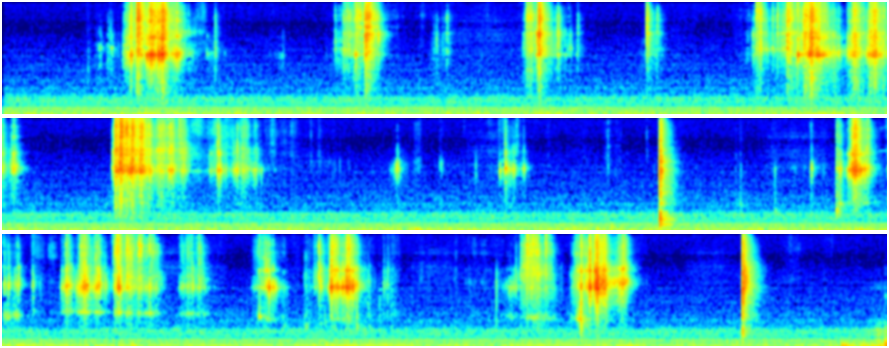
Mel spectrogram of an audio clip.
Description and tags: Shaking and opening a pill bottle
